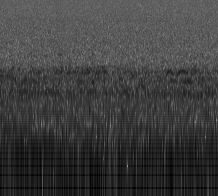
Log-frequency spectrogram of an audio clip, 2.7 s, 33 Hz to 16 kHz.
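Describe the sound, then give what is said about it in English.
A flock of geese honks faintly overhead, whirling around in the air above a winter roosting space beside a river, a few scattered calls rising above a steady wash of outdoor noise. “We have a roosting space to the side of the river and several hundred, maybe a thousand geese and probably 20 whooper swans stay there over the winter.”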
